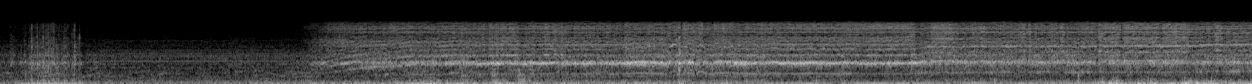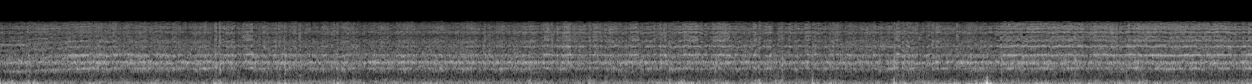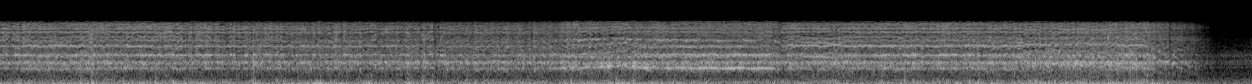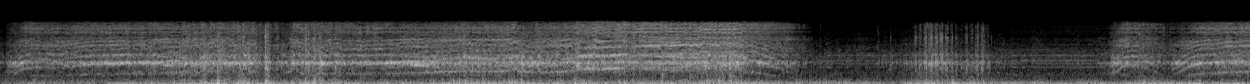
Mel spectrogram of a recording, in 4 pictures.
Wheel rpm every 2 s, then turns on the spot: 10, 40, 120, 130, 140, 150, 170, 200, 200, 200, 200, 200, 200, 200, 200, 200, 200, 200, 80, 120, 120, 150, 90, 10, 60.
0-2 46-48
